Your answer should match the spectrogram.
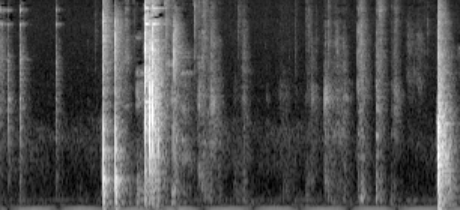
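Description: Kitchen utensils and dishes clinking and knocking: a pair of sharp knocks about one and a half seconds in, a short clatter just after, and one more sharp knock near the end, over a steady low hum.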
